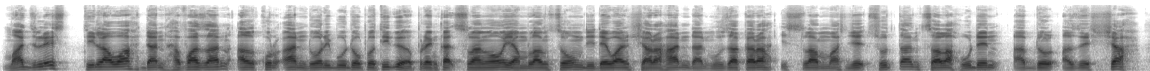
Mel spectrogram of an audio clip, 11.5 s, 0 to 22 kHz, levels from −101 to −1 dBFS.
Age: 50-69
